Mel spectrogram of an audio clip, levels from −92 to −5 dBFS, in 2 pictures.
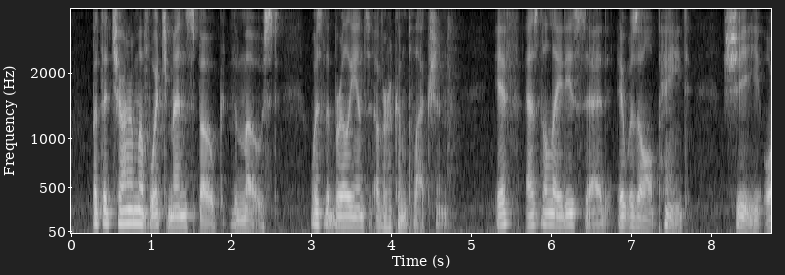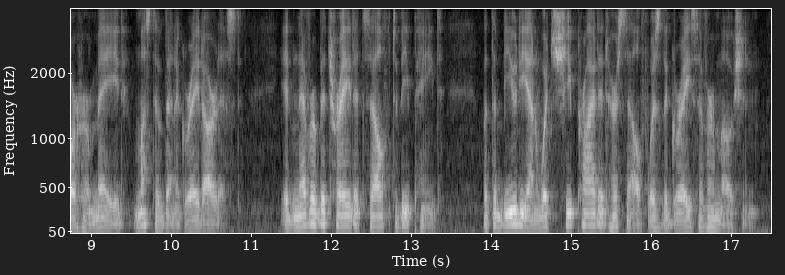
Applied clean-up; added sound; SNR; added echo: none; none; none; none.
